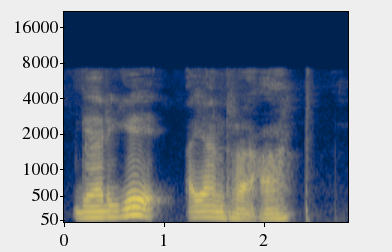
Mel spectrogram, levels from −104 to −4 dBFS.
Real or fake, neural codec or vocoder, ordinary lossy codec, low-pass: real; none; none; 7.2 kHz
